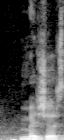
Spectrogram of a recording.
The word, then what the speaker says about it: Messrs: Measures M bar S, that is pronounced like measures.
